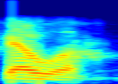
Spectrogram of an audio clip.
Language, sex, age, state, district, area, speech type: Urdu, male, 45-60, Delhi, Central Delhi, urban, conversation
